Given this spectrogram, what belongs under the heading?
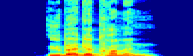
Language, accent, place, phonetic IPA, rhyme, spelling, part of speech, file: German, Germany, Berlin, [ˈyːbɐɡəˌkɔmən], -yːbɐɡəkɔmən, übergekommen, verb, De-übergekommen.ogg
- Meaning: past participle of überkommen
